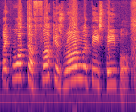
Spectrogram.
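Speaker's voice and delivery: baffled by these people; exasperated. Real, not acted. Ranting about the movie.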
